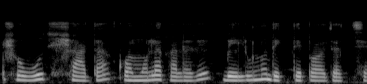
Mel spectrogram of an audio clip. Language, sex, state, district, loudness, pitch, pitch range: Bengali, female, West Bengal, Kolkata, -27 LUFS, 195 Hz, 185-215 Hz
